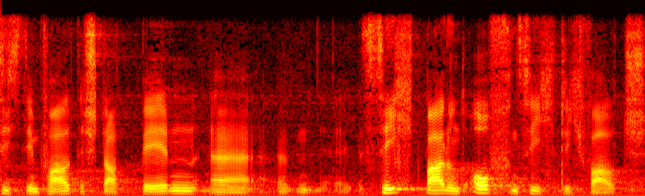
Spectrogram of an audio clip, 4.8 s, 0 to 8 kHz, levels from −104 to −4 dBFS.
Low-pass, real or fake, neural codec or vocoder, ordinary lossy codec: 7.2 kHz; real; none; none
